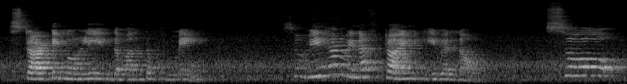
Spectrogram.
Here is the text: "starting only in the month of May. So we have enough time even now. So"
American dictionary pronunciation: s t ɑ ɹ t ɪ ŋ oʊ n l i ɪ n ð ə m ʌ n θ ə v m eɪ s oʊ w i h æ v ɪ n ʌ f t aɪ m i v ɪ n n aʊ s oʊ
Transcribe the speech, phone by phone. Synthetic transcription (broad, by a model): s t ɑ ɹ t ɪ ŋ oʊ n l i ɪ n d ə m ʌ n t ə v m eɪ s oʊ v i h æ v ɪ n ʌ f t aɪ m i v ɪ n n aʊ s oʊ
